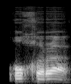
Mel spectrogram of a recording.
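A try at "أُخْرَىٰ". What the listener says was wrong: را مد اصلی نہیں ہے، را پہ زبر ہے، موٹا پڑھیں گے، اس کے بعد الف نہیں ہے، اس میں حمزہ آ گیا، خالی الف رہنا، مد اصلی کو خالی الف رہنا، خالی الف ہونا، یا الف پہ پیش آ گئی، مد اصلی نہیں ہو سکتا، را ایک حرکت پڑھیں گے، وزرا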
